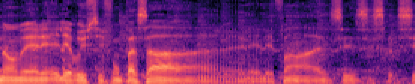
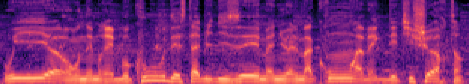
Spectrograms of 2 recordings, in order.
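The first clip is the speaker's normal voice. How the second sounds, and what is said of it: Mock Russian accent. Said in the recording (French): “il faut imaginer l'accent russe”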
